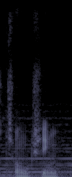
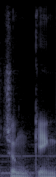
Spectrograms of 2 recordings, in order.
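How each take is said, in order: First: It is said with a Chinese-style pronunciation. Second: It is said with an English-style pronunciation. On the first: "I'm going to go with the Chinese pronunciation" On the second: "I know it says Chongqing"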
